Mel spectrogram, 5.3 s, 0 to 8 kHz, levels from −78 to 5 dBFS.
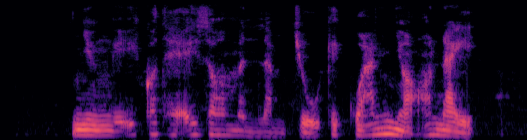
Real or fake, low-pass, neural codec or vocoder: real; 7.2 kHz; none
